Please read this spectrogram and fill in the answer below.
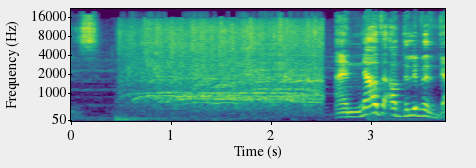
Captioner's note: mass applause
